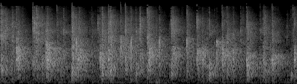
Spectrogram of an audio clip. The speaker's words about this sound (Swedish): en unison applåd för dagens medverkande.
